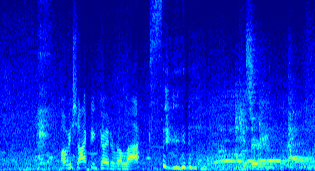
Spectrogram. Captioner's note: laughs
